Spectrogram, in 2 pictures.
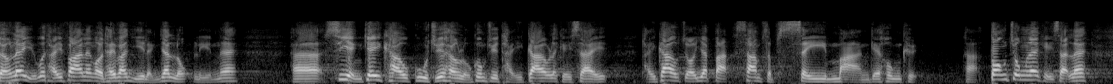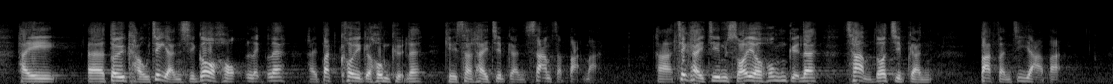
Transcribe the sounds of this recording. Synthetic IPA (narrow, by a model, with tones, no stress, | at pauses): œː˨˧ŋlɛː˥jyː˨˩kɔː˨˥t̪ʰɐ˨˥jfaː˥nlɛː˥ŋɔ˨˧t̪ʰɐ˨˥jfaː˥njiː˨˧lɪ̰˨˩ŋjɐ˥t̚lʊ˨k̚liː˨˩nlɛː˥ | ɛː˨˩siː˥jɪ˨˩ŋke˥jkʰɐ˧wkuː˧t͡ʃyː˨˥ɦœː˨˧ŋlo˨˩wkʊ˥ŋt͡ʃyː˨˥t̪ʰɐ˨˩jkaː˥wlɛː˥kʰe˨˩jsɐ˨t̚hɐ˨j | t̪ʰɐ˨˩jkaː˥wt͡sɔː˨˥jɐ˥t̚paː˧k̚saː˥msɐ˨p̚se˧jma̰ː˨nkɛː˧hʊ˥ŋkʰy̰ː˨˧t̚ | ha̰ː˨t̪ɔː˥ŋt͡sʊ˥ŋlɛː˥kʰe˨˩jsɐ˨t̚lɛː˥hɐ˨j | ɛː˨˧t̪ɵ˧ɥkʰɐ˨˩wt͡sɪ˥k̚jɐ˨˩nsiː˨kɔː˨˥kɔː˧hɔː˨k̚lɪ˨k̚lɛ˥ | hɐ˨jpɐ˥t̚kʰɵ˥ɥkɛː˧ɦʊ˥ŋkʰyː˨t̚lɛ˥kʰe˨˩jsɐ˨t̚hɐ˨jt͡siː˧p̚kɐ˨nsaː˥msɐ˨pːa̰ː˧t̚ma̰ː˨n | haː˨t͡sɪ˥k̚hɐ˨jt͡siː˧msɔː˨˥jɐ˨˧wɦʊ˥ŋkyː˨t̚lɛ˥t͡sʰaː˥m̩˨˩t̪ɔː˥t͡siː˧p̚kɐ˨n | paː˧k̚fɐ˨nt͡siː˥ja̰ː˨pa̰ː˧t̚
